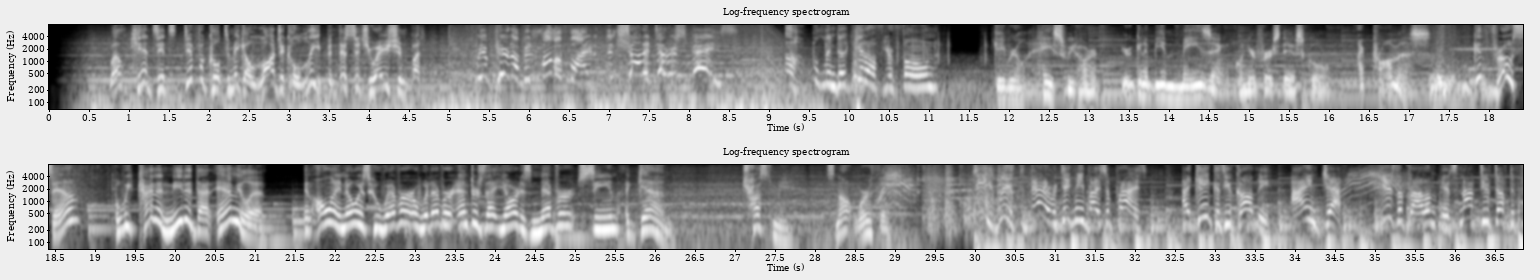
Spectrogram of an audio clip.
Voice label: Animation Character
